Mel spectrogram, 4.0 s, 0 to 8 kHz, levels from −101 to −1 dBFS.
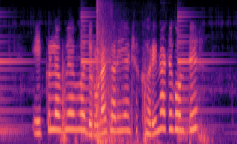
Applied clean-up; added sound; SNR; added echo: none; Clock + Door; 11 dB; none.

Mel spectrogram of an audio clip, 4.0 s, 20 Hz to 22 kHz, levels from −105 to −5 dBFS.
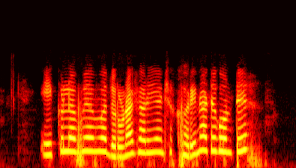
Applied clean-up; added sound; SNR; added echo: none; none; none; none.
